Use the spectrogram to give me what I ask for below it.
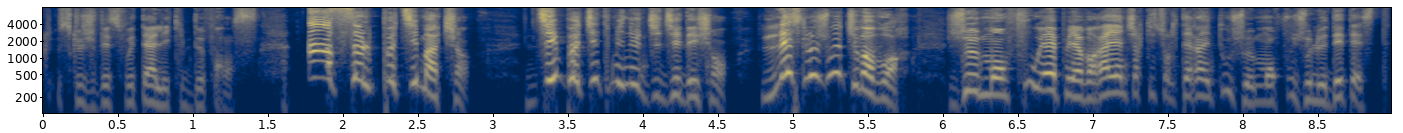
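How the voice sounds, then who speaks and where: A man live-streaming in casual chat, excitable and emphatic, repeating himself and swearing freely. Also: high-pitched, dry recording, studio quality.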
